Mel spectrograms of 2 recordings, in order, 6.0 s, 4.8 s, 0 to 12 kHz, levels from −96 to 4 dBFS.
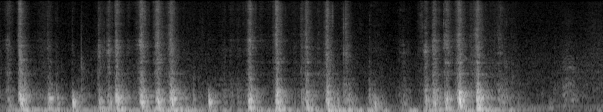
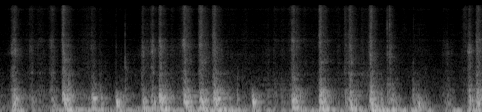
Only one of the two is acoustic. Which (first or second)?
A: first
